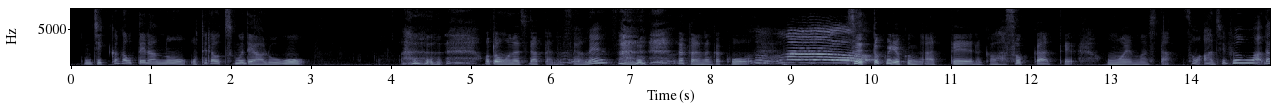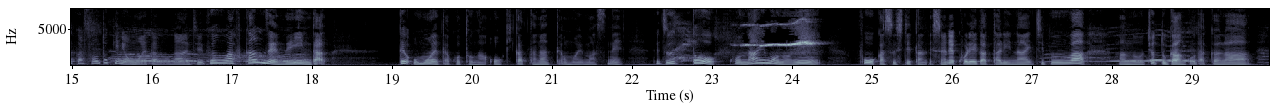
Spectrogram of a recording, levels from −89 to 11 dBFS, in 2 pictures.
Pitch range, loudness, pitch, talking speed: 160-235 Hz, -32 LUFS, 200 Hz, 305 characters per minute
